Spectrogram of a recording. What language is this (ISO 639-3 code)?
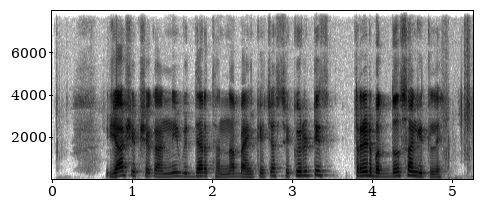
mar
